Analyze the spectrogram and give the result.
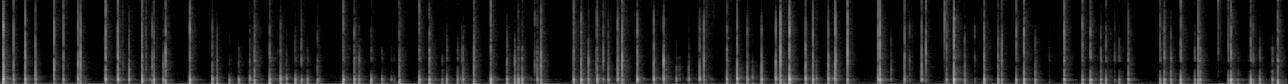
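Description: A coin purse is tapped in quick, irregular bursts with brief pauses between them. Each tap is short, dry and quiet, with a hollow midrange tone and almost no ring.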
